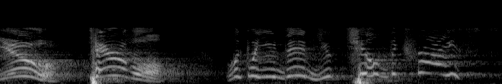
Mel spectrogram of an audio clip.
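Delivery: booming, very loud, very high, very slow, drawn-out yell. Retelling how Peter turned on everybody, imitating Peter yelling. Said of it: "he starts yelling at everybody".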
